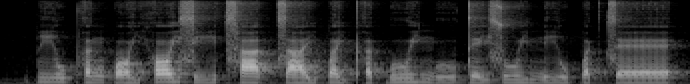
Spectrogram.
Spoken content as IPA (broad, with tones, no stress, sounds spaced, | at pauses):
p iː˥ w pʰ ɐ˧ ŋ p ɔː˨˩ j h ɔː˥ j s iː˨˧ t͡sʰ aː˧ t̚ t͡s aː˨ j p ɐ˧ j pʰ ɐ˨ k̚ w uː˥ j ŋ uː˨˧ t̪ e˧ j s uː˧ j n̪ iː˨ w p ɐ˨˥ k̚ t͡s ɛː˧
